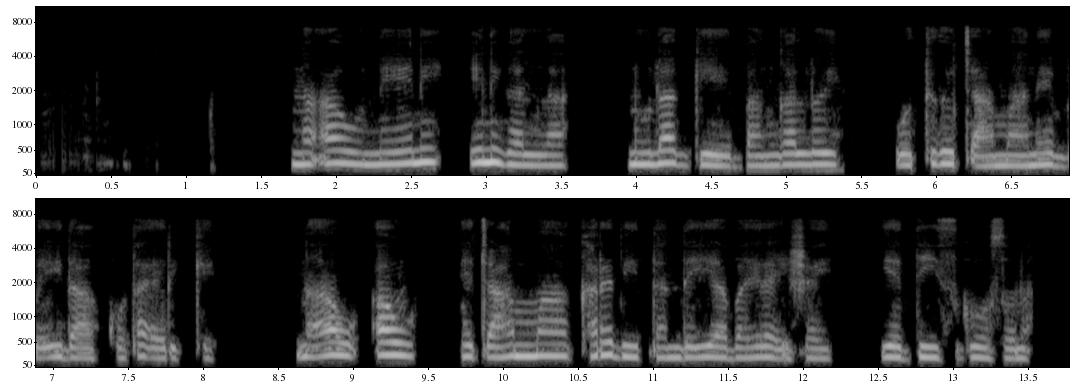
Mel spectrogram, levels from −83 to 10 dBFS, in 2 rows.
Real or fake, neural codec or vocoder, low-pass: real; none; 7.2 kHz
